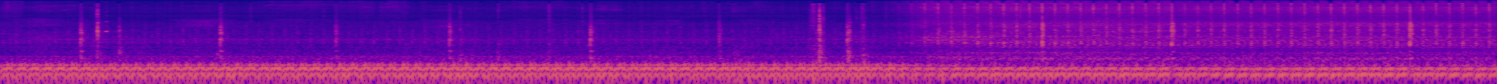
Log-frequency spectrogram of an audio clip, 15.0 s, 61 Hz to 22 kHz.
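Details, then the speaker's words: 1996 Ford Mustang GT convertible, 4.6 2V automatic, known bad motor: rough idle with a steady low rumble, then a fast even tapping about four per second; engine knock suspected, engine also revving up on its own. "I think it's getting ready to tell a knock-knock joke. >> You think it's going to tell a knock-knock joke? >> Yeah, it's getting ready to tell a knock-knock joke."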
